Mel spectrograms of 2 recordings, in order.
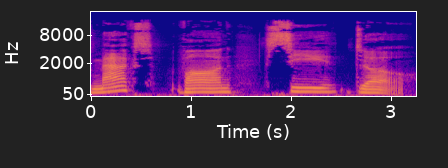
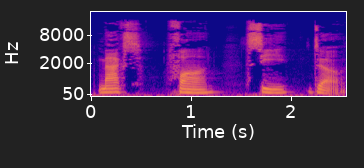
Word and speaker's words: Max von Sydow: So the actual pronunciation is Max von Sydow. You can even give the V a little F, Max von Sydow. Sydow. It's not Sydow or Sydow, it's Max von Sydow.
